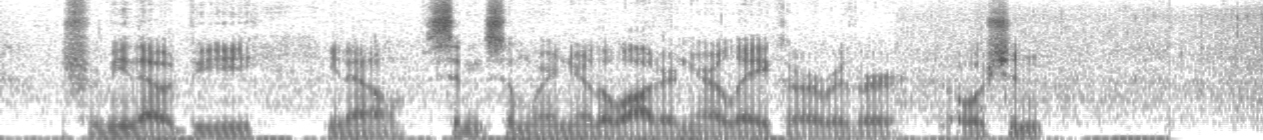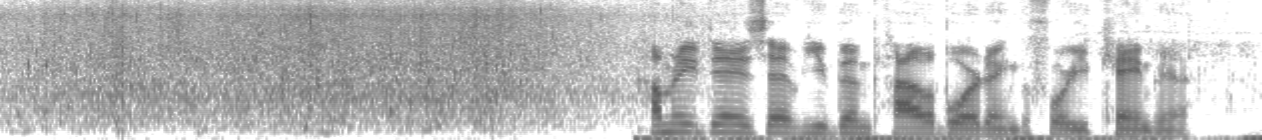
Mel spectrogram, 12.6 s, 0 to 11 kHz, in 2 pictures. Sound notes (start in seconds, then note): 5.2 water sloshes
